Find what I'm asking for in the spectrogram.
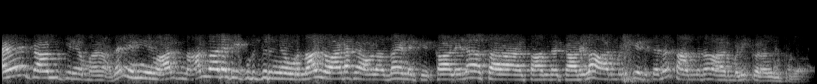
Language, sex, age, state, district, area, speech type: Tamil, female, 60+, Tamil Nadu, Thanjavur, urban, conversation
